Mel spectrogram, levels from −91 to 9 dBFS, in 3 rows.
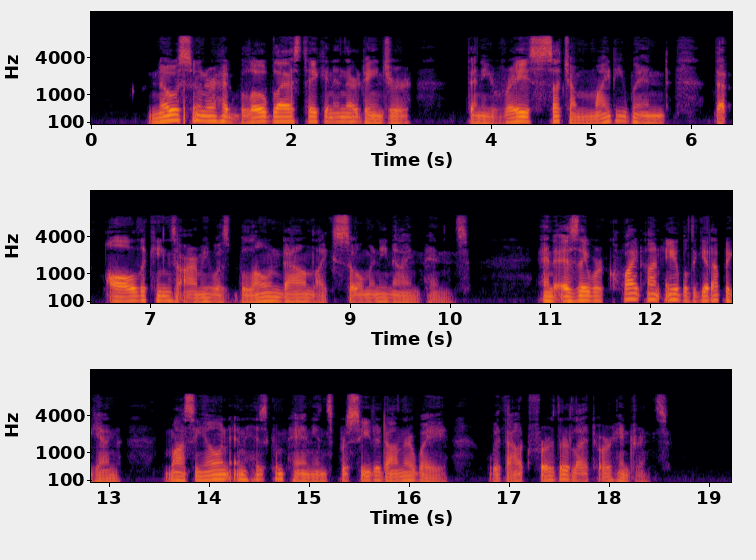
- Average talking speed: Yes, average, 160 wpm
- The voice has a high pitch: No, very low, 95 Hz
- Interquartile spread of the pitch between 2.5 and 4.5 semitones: No, average, 5.1 semitones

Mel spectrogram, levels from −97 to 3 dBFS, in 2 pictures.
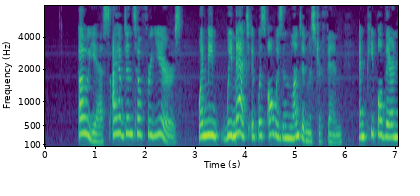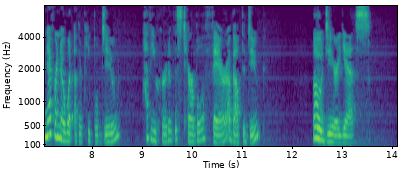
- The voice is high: Yes, high, 240 Hz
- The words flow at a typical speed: Yes, average, 170 wpm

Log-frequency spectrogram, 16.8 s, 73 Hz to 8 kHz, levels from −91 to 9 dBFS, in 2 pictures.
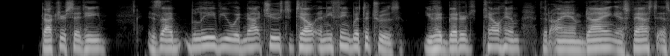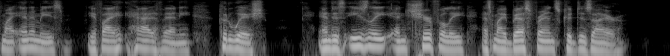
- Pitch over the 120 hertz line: Yes, medium, 140 Hz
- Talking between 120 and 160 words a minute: No, average, 170 wpm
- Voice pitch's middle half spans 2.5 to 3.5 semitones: Yes, average, 2.8 semitones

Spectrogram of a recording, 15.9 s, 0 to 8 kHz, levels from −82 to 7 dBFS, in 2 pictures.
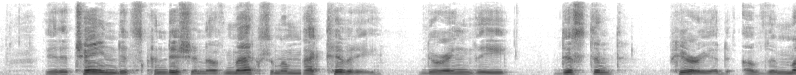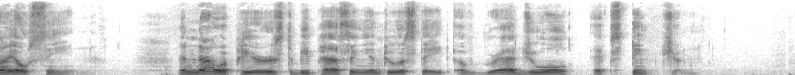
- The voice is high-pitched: No, low, 120 Hz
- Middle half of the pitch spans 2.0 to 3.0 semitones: No, average, 3.6 semitones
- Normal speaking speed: No, slow, 100 wpm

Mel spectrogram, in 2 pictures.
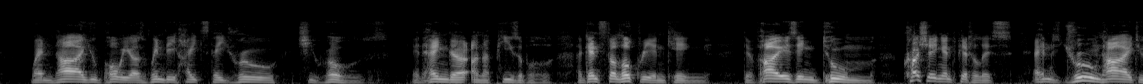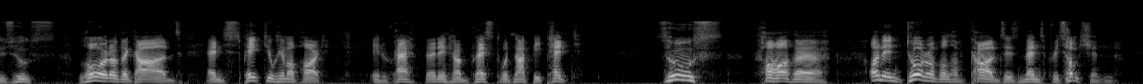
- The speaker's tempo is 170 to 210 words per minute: No, average, 140 wpm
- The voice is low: Yes, low, 110 Hz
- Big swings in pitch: No, average, 4.8 semitones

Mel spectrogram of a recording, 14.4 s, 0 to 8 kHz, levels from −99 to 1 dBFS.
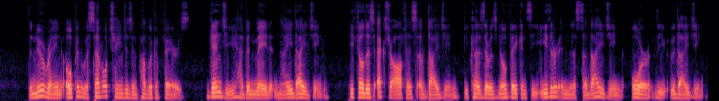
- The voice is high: No, low, 110 Hz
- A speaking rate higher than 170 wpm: No, average, 140 wpm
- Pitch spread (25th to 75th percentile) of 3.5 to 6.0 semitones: No, average, 3.1 semitones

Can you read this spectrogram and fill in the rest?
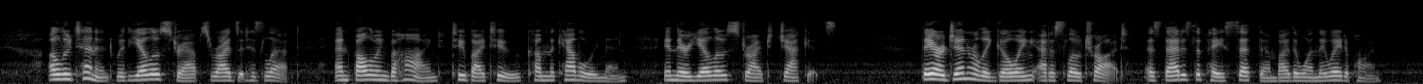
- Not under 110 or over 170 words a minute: No, average, 190 wpm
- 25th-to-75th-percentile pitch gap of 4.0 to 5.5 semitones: No, average, 3.4 semitones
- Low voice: No, high, 190 Hz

